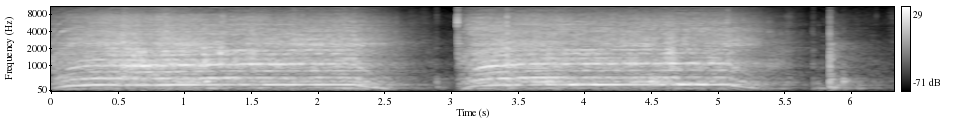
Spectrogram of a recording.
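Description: Electric hand blender running in a steel bowl, blending gram flour and buttermilk into a smooth batter, in two runs of about two and a half seconds each; the motor's pitch drops as it winds down at the end of each run.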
